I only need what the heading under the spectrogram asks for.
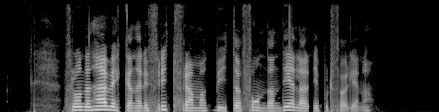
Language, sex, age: Swedish, female, 30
